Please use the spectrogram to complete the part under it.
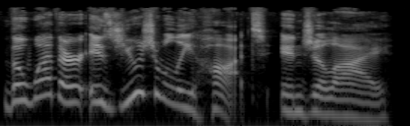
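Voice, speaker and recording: A woman reading simple English phrases slowly and carefully for learners, saying each one twice. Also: fairly high pitch, huge pitch swings, fairly bright tone, no room sound, studio quality. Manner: careful, clearly enunciated, each sentence said twice.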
